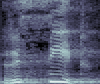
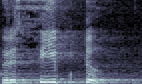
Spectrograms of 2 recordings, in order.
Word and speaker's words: receipt: Let me repeat, receipt. It's not receipt. Okay? Most of the students call it, or most of the people speak receipt. P is silent, P is silent.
